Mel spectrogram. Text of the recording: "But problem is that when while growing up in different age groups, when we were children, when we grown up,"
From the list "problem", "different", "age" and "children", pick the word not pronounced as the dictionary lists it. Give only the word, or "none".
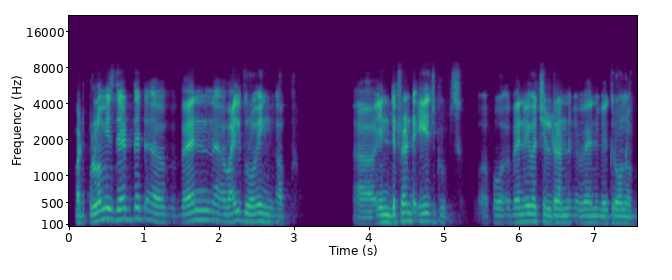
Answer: problem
